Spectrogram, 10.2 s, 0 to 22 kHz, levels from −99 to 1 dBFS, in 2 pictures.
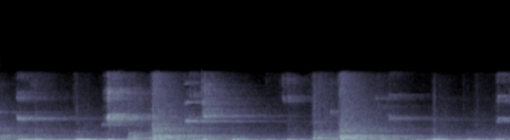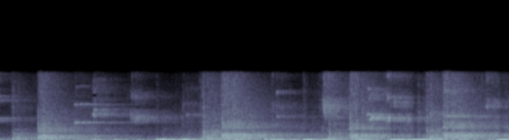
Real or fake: fake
